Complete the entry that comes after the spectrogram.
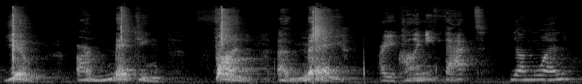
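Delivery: slow loud menacing scold; angry teacher. Retold or imitated. The teacher with her paddle scolds a child, loud and slow. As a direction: threaten slowly and loudly. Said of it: "she got her paddle and she said".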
